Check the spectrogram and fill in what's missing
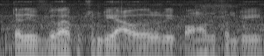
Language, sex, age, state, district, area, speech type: Odia, male, 60+, Odisha, Sundergarh, urban, spontaneous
